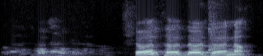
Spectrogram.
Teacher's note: જીભ દાંતને અડે તો જ એ પાંચ અક્ષર બોલી શકાય છે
